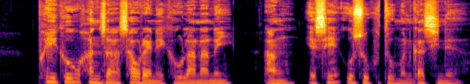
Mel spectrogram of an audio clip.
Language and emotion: Bodo, fearful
